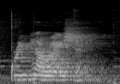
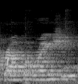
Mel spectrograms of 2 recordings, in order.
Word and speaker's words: preparation: Amazing, đó là preparation hay là preparation. Mình có hai cách đọc, preparation hay là preparation các bạn.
